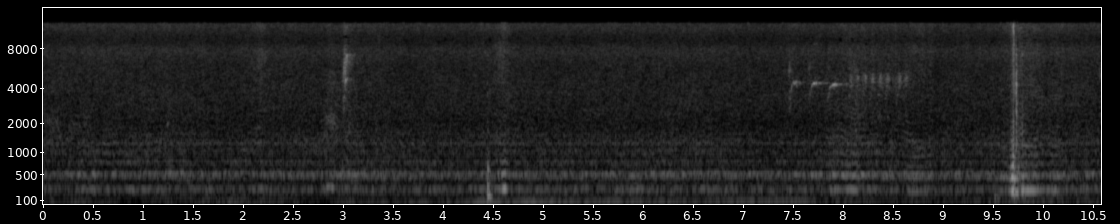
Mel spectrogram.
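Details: A colony of honey bees finally flying out into the February sunshine on 17.02.2020 after two months indoors. A continuous low drone holds throughout, broken by a few sharp clicks and one short, thin, higher whine near the end.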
